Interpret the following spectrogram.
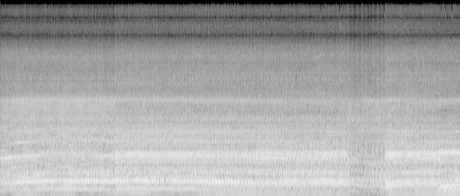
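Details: Free roadside small engine, carburettor mixture limiter tab cut to readjust air-fuel screw; steady buzzing run wavering and sagging briefly before picking up, spitting back; mixture set wrong, owner also suspects clogged exhaust.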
